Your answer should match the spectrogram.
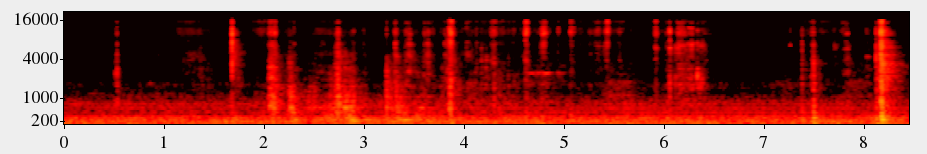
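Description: Trading cards being handled and slid against one another in the hands: faint rustling with scattered light clicks.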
